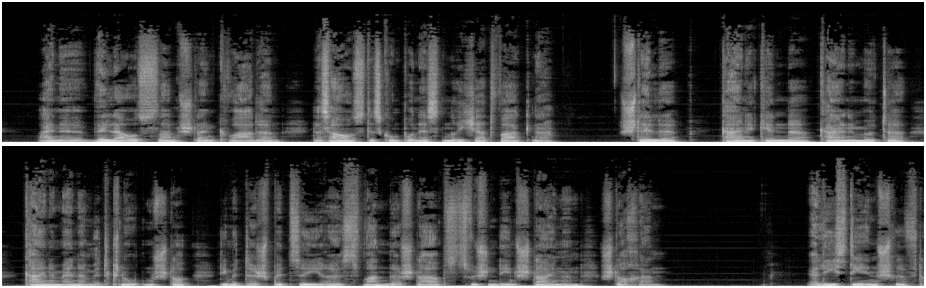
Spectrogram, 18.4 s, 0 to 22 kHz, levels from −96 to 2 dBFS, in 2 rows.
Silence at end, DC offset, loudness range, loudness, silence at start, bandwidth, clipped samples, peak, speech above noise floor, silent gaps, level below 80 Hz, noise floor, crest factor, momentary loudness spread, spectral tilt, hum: 0 s; under 0.1%; 4 LU; -22 LUFS; 0.35 s; 18.5 kHz; under 0.1%; -6 dBFS; 34 dB; none; -40 dBFS; -55 dBFS; 16 dB; 9 LU; -5.5 dB/octave; none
